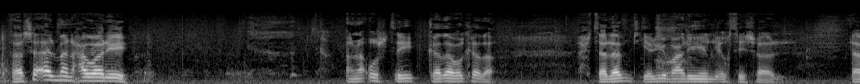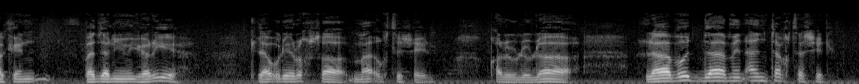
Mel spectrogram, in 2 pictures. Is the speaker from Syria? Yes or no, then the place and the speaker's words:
yes; Syria; لكن كما يقولون عندنا في الشام بدها زكتاف،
